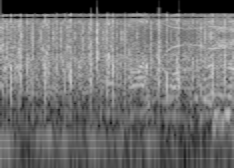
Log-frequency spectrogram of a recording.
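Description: Audience applause at a Mexican charreada horse-riding show during an escaramuza display, a steady broadband patter of clapping running throughout with music and a voice mixed in.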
